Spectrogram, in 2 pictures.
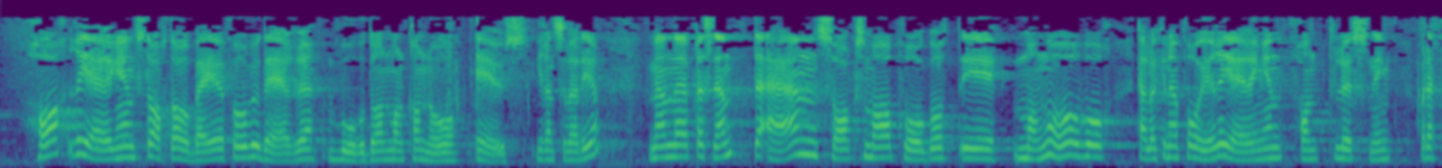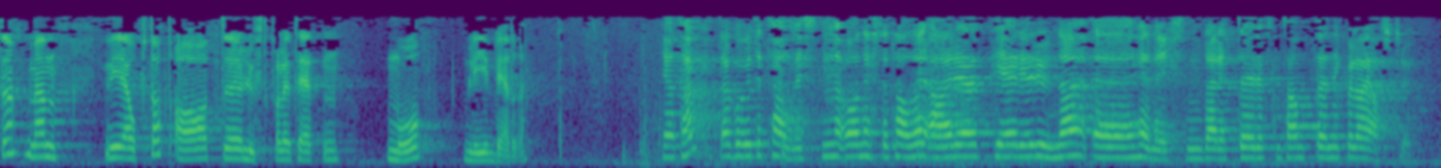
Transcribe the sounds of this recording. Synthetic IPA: hɑɾːɛjeːɾɪŋənst̪ɑːʁt̪ɑɑɾbæɪəfɔɾɔʋʉɾd̪eːɾəʋʊɾd̪ɑnmɑnkʰɑnnoːeːʉːsɡɾɛnsəʋæʁd̪iːəɾ | mɛnpʰɾɛsɪd̪ɛnt̪d̪ɛʔæɾɛnsɑːksɔmhɑɾpʰoːɡɔt̪ːɪmɑŋːəoːɾʋʊɾhɛlːəɾɪçːəd̪ɛnfœljəɾɛjeːɾɪŋənfɑnt̪løːsnɪŋ | fɔd̪ɛt̪ːəmɛnʋɪæɾɔpt̪ɑt̪ːɑʋɑt̪lʉft̪kʰʋɑlɪt̪ʰeːt̪n̩ | mɔ | bliːbḛːd̪ɾə̰ | jɑːt̪ʰɑkːd̪ɑːɡoːɾʋɪt̪ɪlt̪ʰɑːləlɪst̪n̩ɔnɛst̪ət̪ʰɑːləɾæɾpʰeɾɾʉnɑɦɛnɾɪksn̩d̪æɾɛt̪ːəɾɛpɾəsn̩t̪ʰɑnt̪nɪkʊlɑɪɑst̪ɾʉ̰

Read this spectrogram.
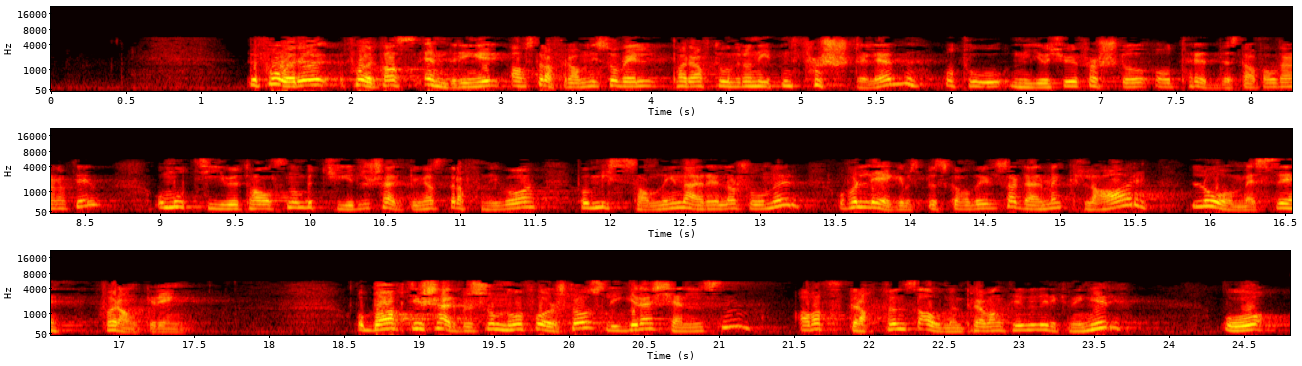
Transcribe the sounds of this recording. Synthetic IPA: d̪̥ɛfoːɾət̪ʰɑːsɛnd̪ɾɪŋəɾɑʋst̪ɾɑfːɾɑʋənɪsɔʋɛlpʰɑɾɑɡɾɑːft̪ʰuːʉnɾɔnɪt̪ːn̩fœʂʈəlɛd̪ɔt̪ʰuːniːɔçʉːəfœʂʈəɔʔɔt̪ʰɾɛd̪jəst̪ɾɑfɑlt̪ʰæɳɑt̪ʰiːʋ | ɔmːʊt̪ʰiːʋʉːt̪ʰɑːllsn̩ɔmbət̪ʰyːd̪lɪʂæɾpɪŋɑʋst̪ɾɑfːnɪʋoːəfɔɾmɪshɑnd̪lɪŋənæːɾəɾɛlɑʂuːnəɾɔfɔɭeːɡəmsbəskɑːd̪ɪɡəlsəæɖæɾmɛɛnkʰlɑːɾloːʋmɛsːɪfɔɾɑ̰ŋkɾɪŋ | ɔbɑːk̚d̪ɪʂæɾpəʂɔmnoːfoːɾəʂɭoːslɪɡːəɾæɾçɛnːəlsn̩ | ʔɑʋɑt̪st̪ɾɑfːənsɑlmənpʰɾɛʋɑŋt̪ʰiːʋəʋɪɾknɪŋəɾ | ɔ

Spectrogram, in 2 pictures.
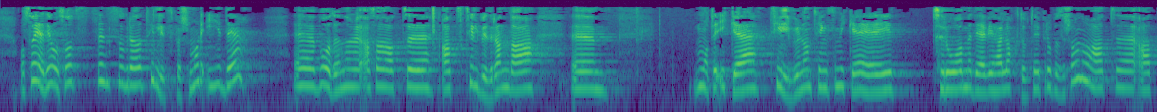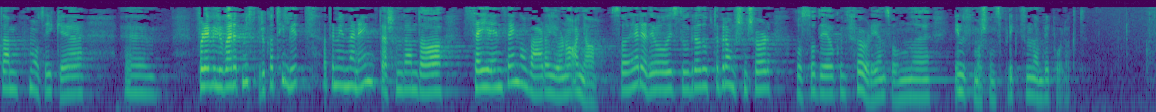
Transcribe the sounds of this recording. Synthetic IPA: ʔɔsɔɛɖ̪ɛjʊɔsːɔɛnst̪uːɾɡɾɑːd̪ɑʋt̪ʰɪlːɪt̪spœʂmoːlʔɪd̪ɛ | boːd̪ənɔɾɑ̰lsɔɑt̪ɑt̪ʰːɪlbyd̪əɾənəd̪ɑ | pʰɔɛnmoːt̪əʔɪkːət̪ʰɪlbyːɳuːnt̪ʰɪŋːsɔmɪkːəɛɪ | t̪ʰɾoːmɛd̪ɛʋɪɦɑɭɑkt̪ʊpt̪ʰɪlɪpʰɾʊpʊsɪʂuːnɔɑt̪ɑ̰t̪̚d̪ɛmpʰɔɛnmoːt̪əɪkːə | fɔɖɛʋɪljʊʋæːɾəɛt̪mɪsbɾʉːkɑʋt̪ʰɪlːɪːt̪ːɛt̪ːəɾmɪnmɛːnɪŋd̪æʂɔmd̪ɛmd̪ɑːsɛɪəæɪnt̪ʰɪŋːɔʋæːɖɑjøːɳuːʔɑnːɑ̰ | sɔhæːɾɛd̪ɛjʊɪst̪uːɾɡɾɑːd̪ʊp̚t̪ʰɪlbɾɑŋʂɳ̩ʂøːɽɔsːɔd̪ɛɔkʰʉnːəføːləɪɛnsɔnːɪnfɔɾmɑʂuːnspʰlɪkt̪sɔmd̪ɛmblɪɾpʰo̰ːlɑ̰kt̪

